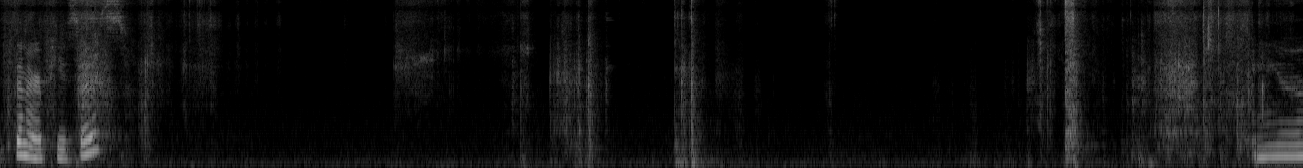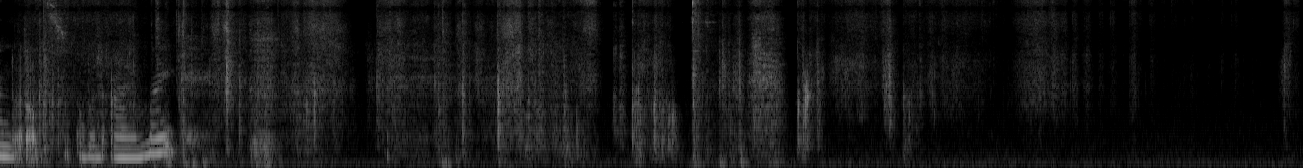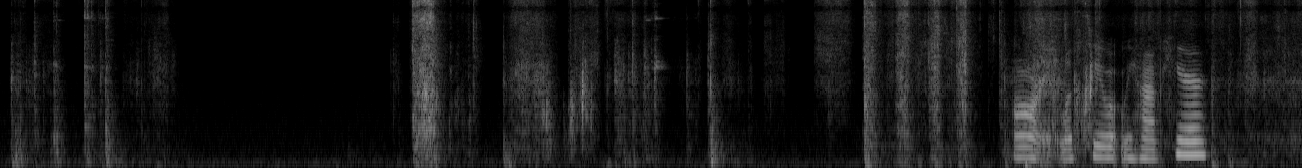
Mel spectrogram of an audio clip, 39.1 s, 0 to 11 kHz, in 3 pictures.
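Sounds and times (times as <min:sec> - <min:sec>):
paper rustling and crinkling: 0:00.0 - 0:02.9, 0:10.1 - 0:26.4, 0:30.6 - 0:32.4, 0:33.2 - 0:39.0.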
